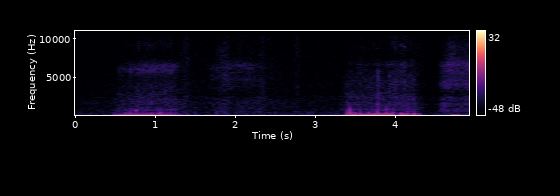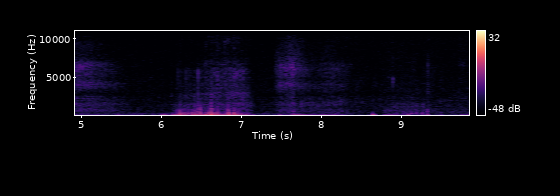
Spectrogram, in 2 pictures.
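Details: Sleeping person snoring: low, fluttering, rattly breaths in and out about every three seconds against faint room noise.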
